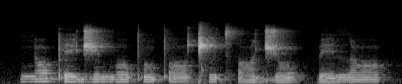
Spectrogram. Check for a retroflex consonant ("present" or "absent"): absent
